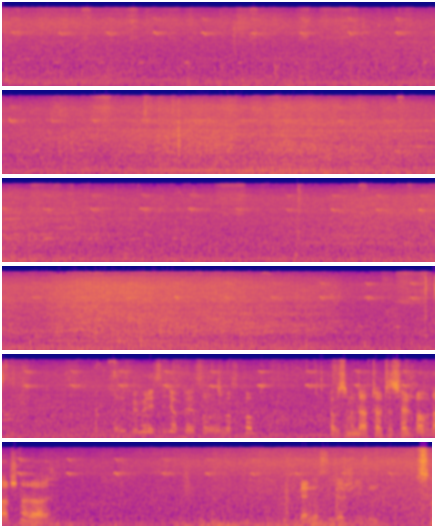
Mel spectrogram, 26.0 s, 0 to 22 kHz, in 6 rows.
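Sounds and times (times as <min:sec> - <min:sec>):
high insect chirp: 0:00.0 - 0:25.9
traffic passing on road: 0:00.0 - 0:25.9.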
